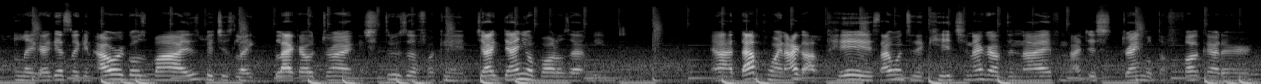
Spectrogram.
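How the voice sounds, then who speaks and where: Music plays behind a woman with an American accent speaking at a moderate pace. Her loudness swings widely. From East Los Angeles. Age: 20s. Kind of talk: documentary interview answer. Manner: casual, slangy.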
